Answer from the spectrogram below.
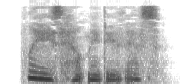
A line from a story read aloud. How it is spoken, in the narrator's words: I whispered into it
